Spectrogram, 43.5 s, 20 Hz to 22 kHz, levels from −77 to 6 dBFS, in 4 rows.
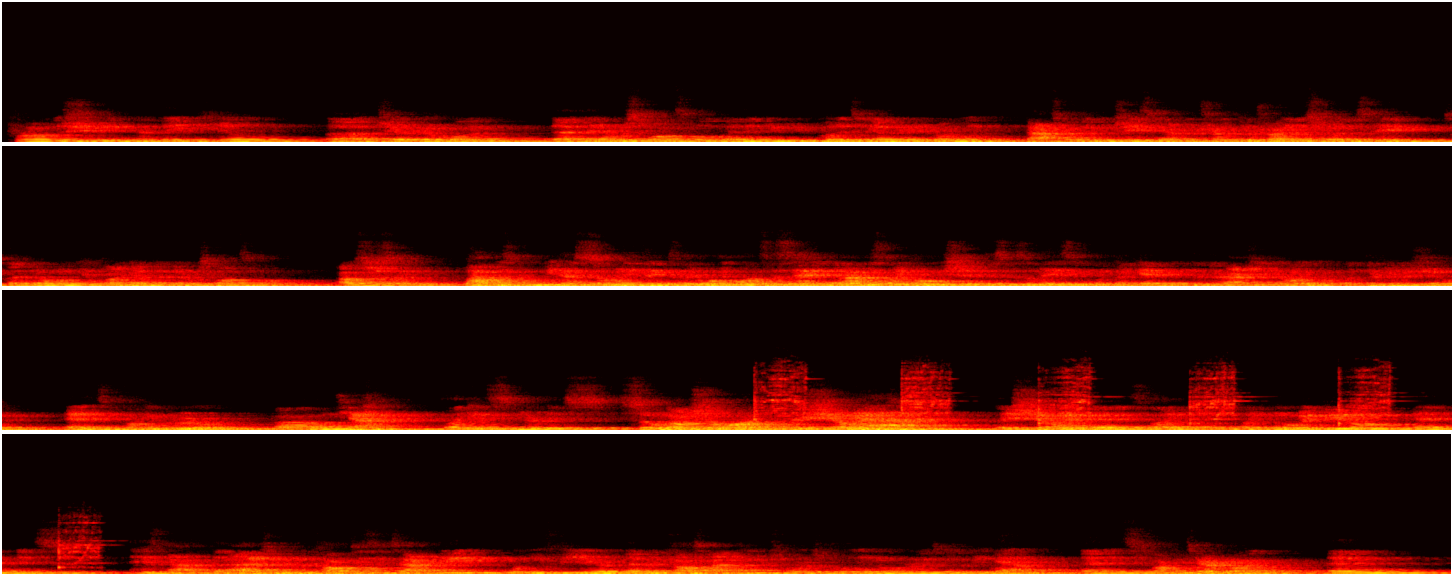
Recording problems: room echo; strong; dies away in 2 s
off-mic speech; far
muffled; slightly; fading above 2.5 kHz
clattering dishes; noticeable; from 27 to 33 s; peak 7 dB below the speech

